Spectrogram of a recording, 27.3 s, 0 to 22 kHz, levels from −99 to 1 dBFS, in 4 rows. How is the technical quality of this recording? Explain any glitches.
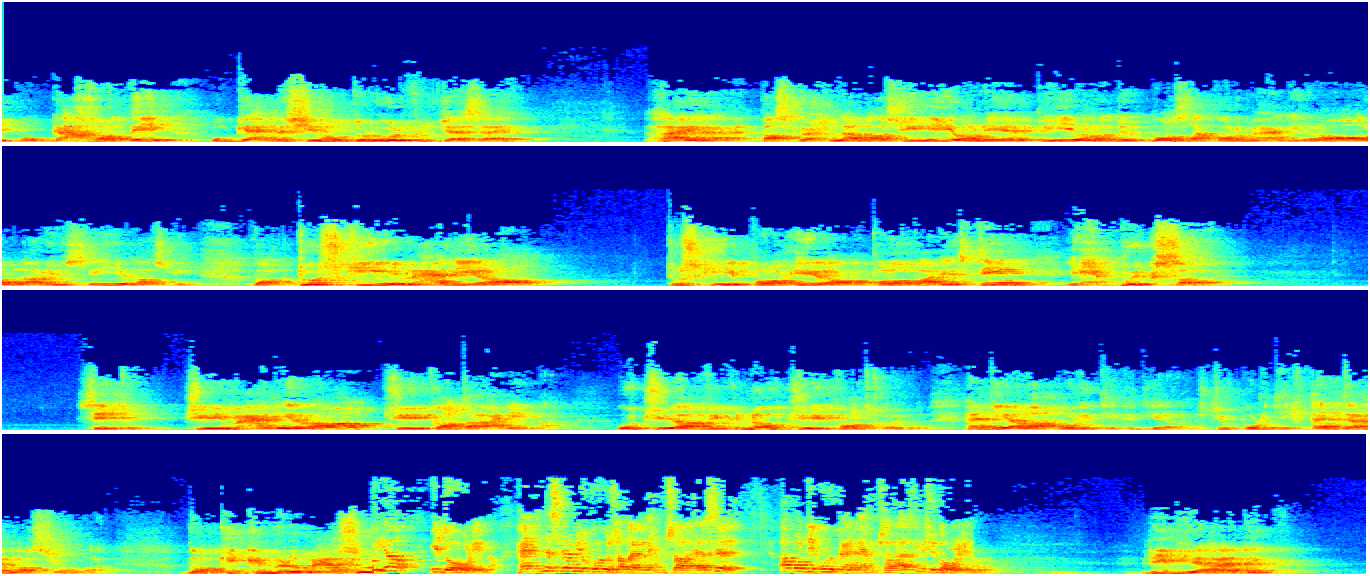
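There is one glitch. From 22.35 to 25.35 s the audio was read two samples at a time (double speed). The reader takes each pair of samples as a single frame, so the sound runs twice as fast and an octave higher, shifted 12 semitones. On a spectrogram every component jumps up by a factor of two.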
